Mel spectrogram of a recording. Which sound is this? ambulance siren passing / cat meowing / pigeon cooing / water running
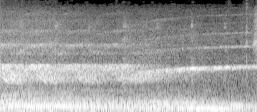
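ambulance siren passing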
